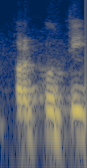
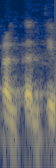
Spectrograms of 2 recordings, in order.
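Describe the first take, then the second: First: The word is said in its careful standard form. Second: The word is said in a loose colloquial form. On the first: The speaker calls it right. "कहते हैं इसको तो वैसे प्रकृति" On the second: The speaker calls it wrong. "थोड़ा अपभ्रंश तरीके से ही पढ़ते हैं इसको"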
